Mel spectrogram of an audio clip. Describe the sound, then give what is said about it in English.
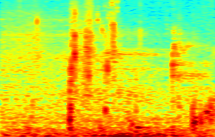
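Quiet mouth sounds of someone sipping a Sprite soda: a couple of short, soft slurping bursts separated by a brief pause, with no talking. “Um, can I have a sip of that Sprite?”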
